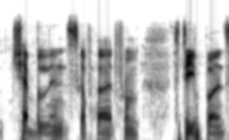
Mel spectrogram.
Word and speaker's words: Chelyabinsk: I've heard a couple of different ways on how to pronounce that, but I believe the kind of accepted way is Chelyabinsk and not Chelyabinsk.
